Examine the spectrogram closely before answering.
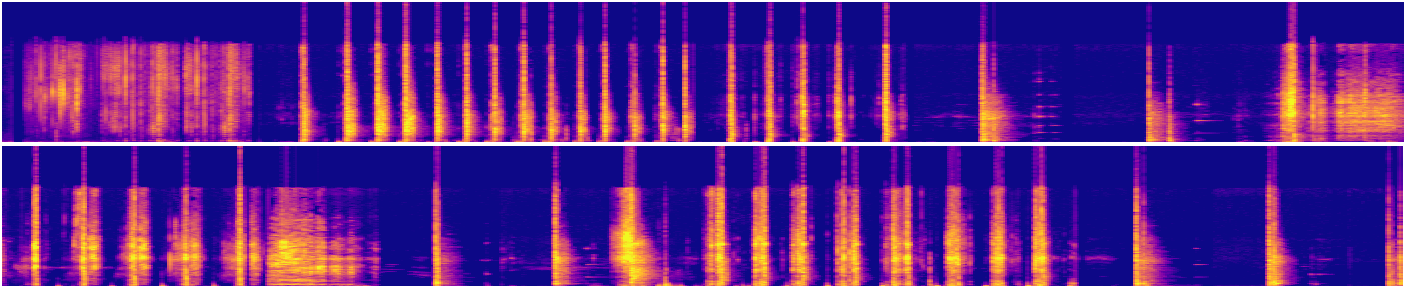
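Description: A knife chopping vegetables on a wooden cutting board: runs of sharp, even chops, about four a second, with a stretch of slicing and scraping in the middle.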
